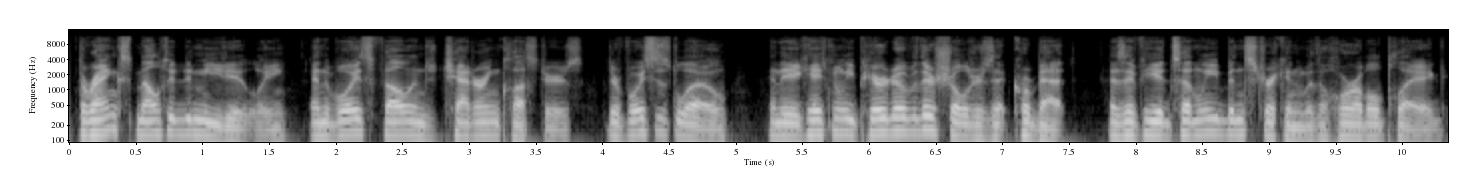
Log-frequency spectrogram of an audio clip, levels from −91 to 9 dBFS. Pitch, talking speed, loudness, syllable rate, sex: 105 Hz, 195 wpm, -19 LUFS, 6.3 syllables/s, male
